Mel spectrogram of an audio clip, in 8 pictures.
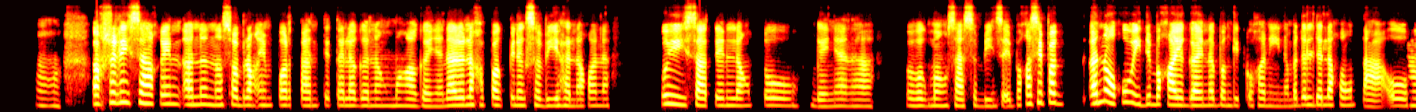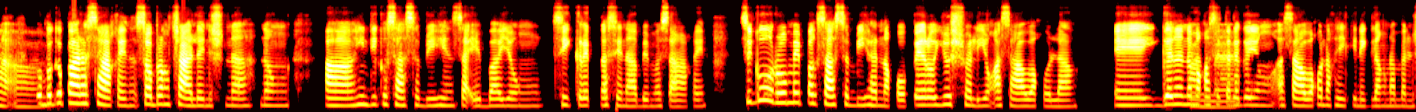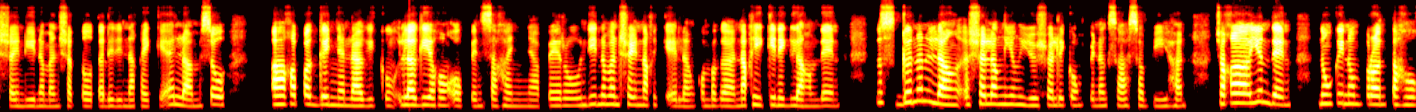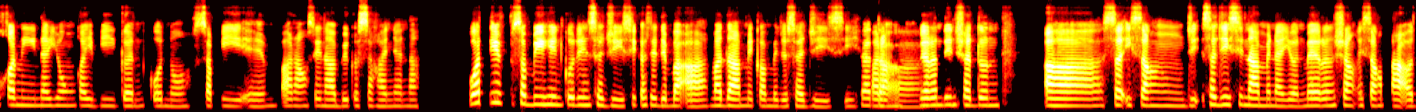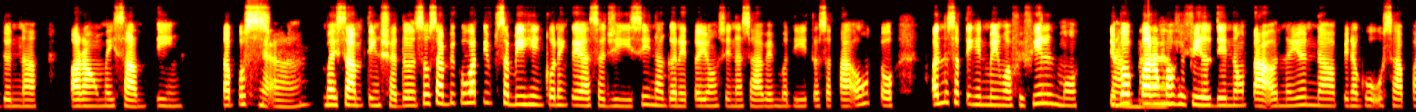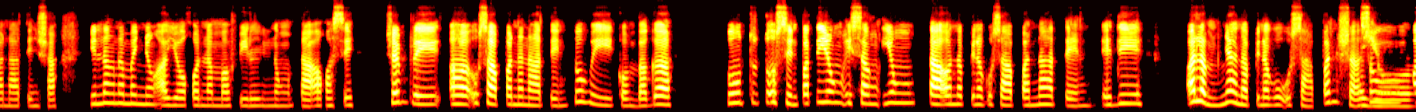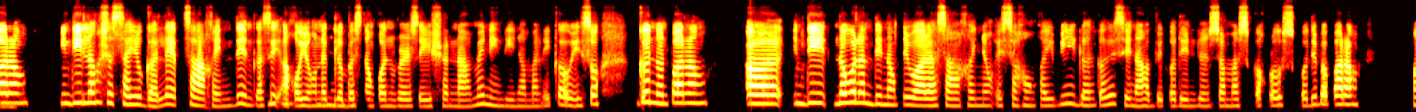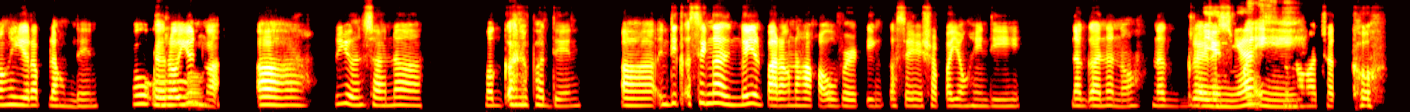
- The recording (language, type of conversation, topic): Filipino, podcast, Paano nakatutulong ang pagbabahagi ng kuwento sa pagbuo ng tiwala?
- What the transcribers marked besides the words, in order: none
